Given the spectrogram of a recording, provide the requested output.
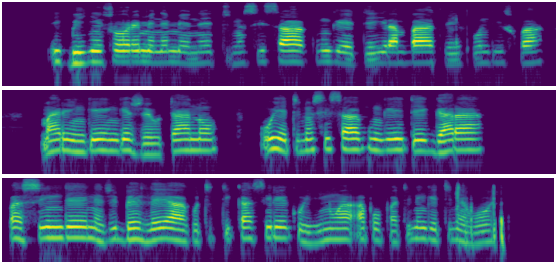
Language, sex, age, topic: Ndau, female, 36-49, health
